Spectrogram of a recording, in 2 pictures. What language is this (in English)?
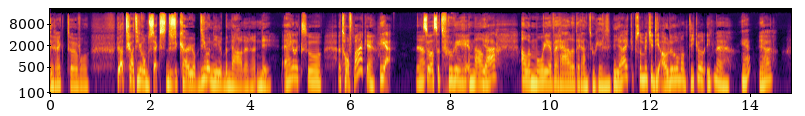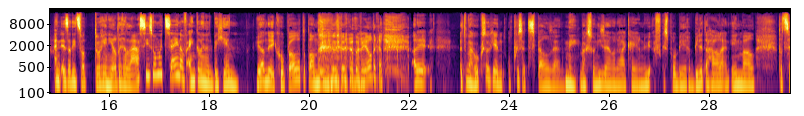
Dutch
